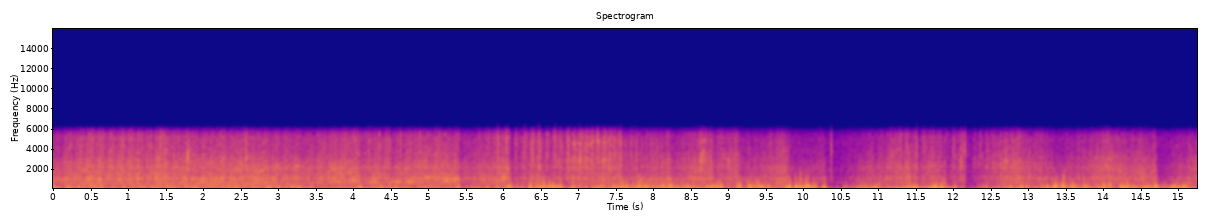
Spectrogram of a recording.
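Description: Engine of a vintage high-clearance tractor running as the tractor drives off along a dirt track.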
